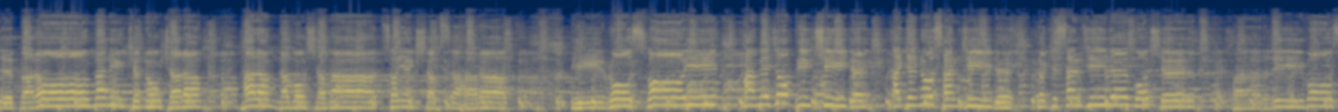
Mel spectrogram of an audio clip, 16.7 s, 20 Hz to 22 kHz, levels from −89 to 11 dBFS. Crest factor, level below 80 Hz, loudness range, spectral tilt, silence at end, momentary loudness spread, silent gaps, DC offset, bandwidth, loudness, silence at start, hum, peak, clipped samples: 10 dB; -46 dBFS; 3 LU; -4 dB/octave; 0 s; 7 LU; none; under 0.1%; 16 kHz; -11 LUFS; 0 s; none; 0 dBFS; 0.3%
